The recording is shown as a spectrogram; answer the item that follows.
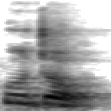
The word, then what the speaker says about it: Cuju: Spelling है CUJU, बट इसका pronunciation है कूजो।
